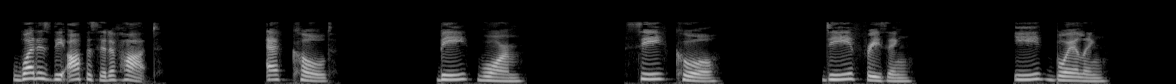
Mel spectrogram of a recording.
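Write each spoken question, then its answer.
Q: What is the opposite of hot?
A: A: Cold.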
